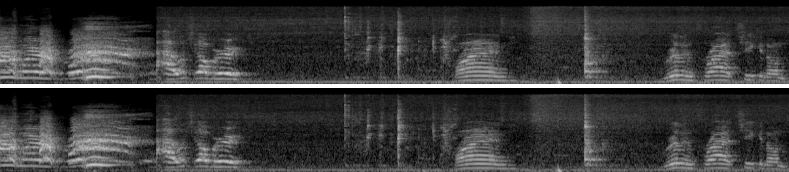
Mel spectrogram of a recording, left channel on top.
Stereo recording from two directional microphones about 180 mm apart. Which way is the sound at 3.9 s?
10° right (ahead or behind).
